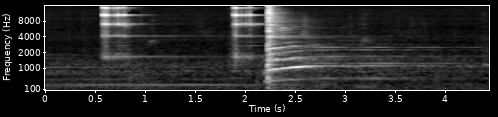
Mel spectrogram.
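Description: Two short, high, bell-like metallic strikes about a second apart, then a louder metallic strike whose ringing tones bend in pitch and settle as they die away, over the tail of a fading piano chord. Sparse improvised piano-and-percussion music.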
